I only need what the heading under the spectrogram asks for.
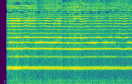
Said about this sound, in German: Wenn Alexandra Weikert dieses Geräusch hört, dann geht sie auf Mückenjagd.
